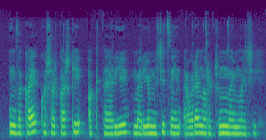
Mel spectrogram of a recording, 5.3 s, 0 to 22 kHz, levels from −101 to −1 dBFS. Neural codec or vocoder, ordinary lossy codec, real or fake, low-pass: vocoder, 44.1 kHz, 128 mel bands every 256 samples, BigVGAN v2; MP3, 64 kbps; fake; 19.8 kHz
